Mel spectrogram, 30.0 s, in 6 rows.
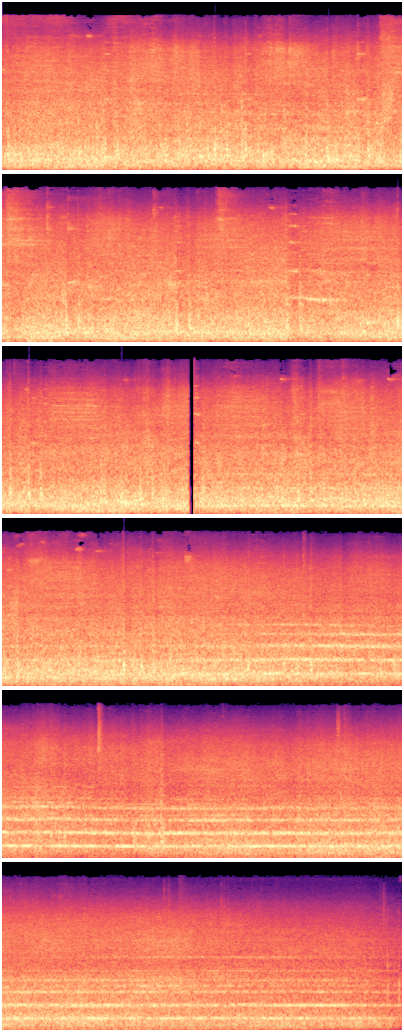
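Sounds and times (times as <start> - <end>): train wheels clattering over rail joints: 0.0 - 19.0
diesel locomotives passing: 0.0 - 30.0.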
